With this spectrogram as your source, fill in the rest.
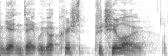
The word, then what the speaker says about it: Pucillo: I thought you were Pucillo for a long time. Yeah, I get that. Some people chuck a Spanish twist, Pucillo.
